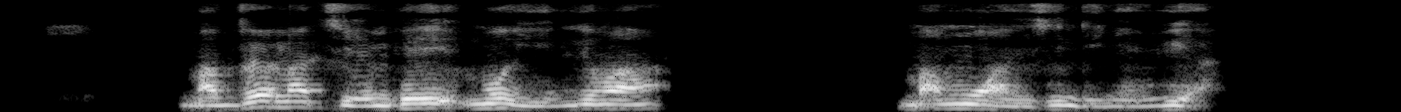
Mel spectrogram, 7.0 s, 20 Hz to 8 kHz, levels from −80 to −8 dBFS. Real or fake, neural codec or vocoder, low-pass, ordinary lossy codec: fake; codec, 16 kHz, 4 kbps, FreqCodec, smaller model; 7.2 kHz; AAC, 48 kbps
